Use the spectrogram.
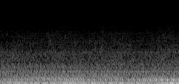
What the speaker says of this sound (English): I have a diesel engine.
